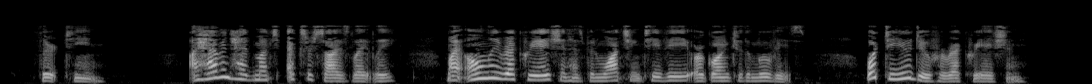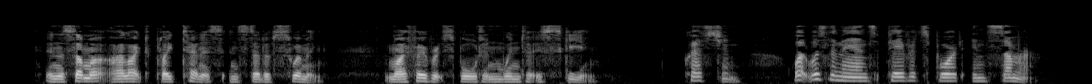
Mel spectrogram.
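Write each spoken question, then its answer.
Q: What was the man's favorite sport in summer?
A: Tennis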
